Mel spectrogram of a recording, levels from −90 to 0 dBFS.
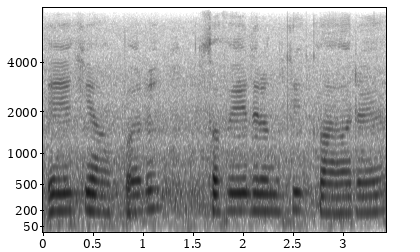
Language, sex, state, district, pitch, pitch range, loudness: Hindi, male, Haryana, Charkhi Dadri, 185 Hz, 175-195 Hz, -18 LUFS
